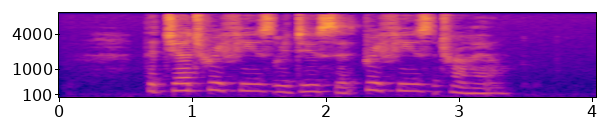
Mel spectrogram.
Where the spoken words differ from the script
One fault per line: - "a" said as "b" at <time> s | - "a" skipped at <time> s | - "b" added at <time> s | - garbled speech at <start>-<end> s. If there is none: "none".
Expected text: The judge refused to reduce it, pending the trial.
- "to" skipped at 1.6 s
- "pending" said as "refused" at 2.3 s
